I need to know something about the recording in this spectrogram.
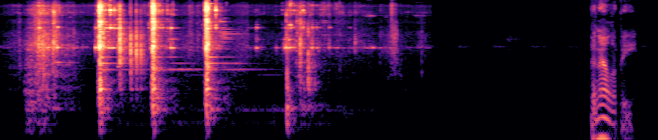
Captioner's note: breaking lock sounds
